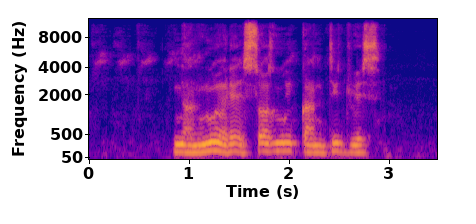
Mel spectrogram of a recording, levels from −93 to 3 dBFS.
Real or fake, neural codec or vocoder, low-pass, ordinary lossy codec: fake; codec, 24 kHz, 3 kbps, HILCodec; 10.8 kHz; Opus, 64 kbps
